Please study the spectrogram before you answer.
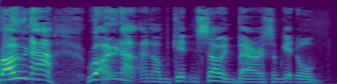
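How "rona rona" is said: very high, shrill, screeching scream. Retelling how a woman started shouting at them, imitating her screaming. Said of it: "she starts like screaming at me".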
